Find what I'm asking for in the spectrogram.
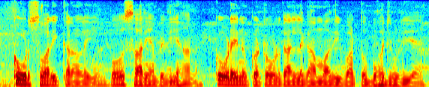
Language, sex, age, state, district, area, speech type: Punjabi, male, 18-30, Punjab, Hoshiarpur, rural, spontaneous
